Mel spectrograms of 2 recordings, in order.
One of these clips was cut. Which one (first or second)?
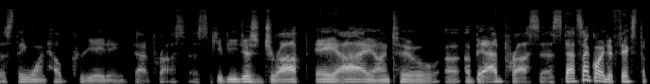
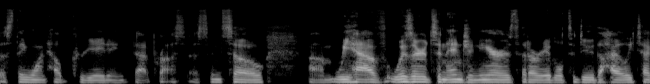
first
